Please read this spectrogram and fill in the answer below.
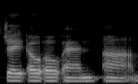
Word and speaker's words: Joon: I hope I'm pronouncing his name right. It's Joon.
